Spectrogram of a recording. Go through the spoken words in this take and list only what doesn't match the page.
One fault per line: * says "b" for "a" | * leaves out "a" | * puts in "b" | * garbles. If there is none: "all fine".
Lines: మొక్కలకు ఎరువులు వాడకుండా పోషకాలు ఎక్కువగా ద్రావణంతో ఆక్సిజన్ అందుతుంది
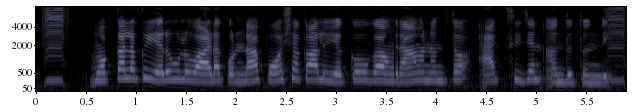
all fine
